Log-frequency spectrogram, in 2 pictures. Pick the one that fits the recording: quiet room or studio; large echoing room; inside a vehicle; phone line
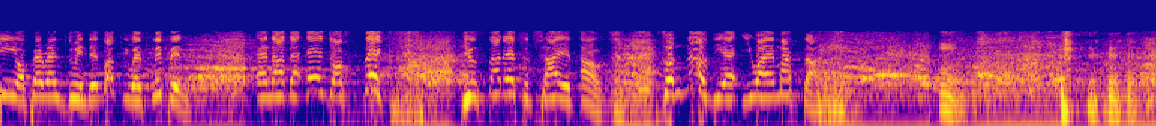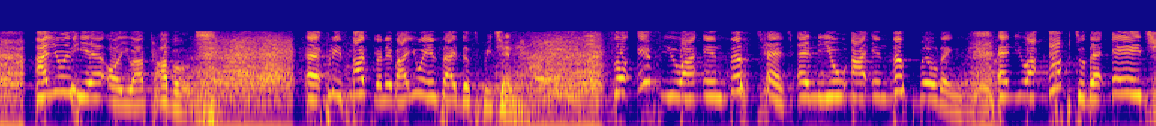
large echoing room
